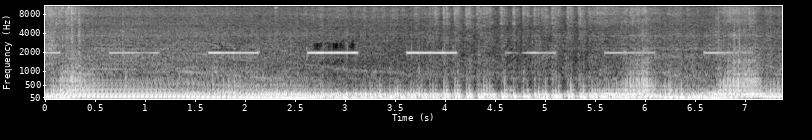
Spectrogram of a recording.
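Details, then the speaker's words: Subaru STI in 700whp build, cold day: low lumpy idle stumbling unevenly under a chime as it starts missing and later dies; thought to run rich or lean, bad O2 sensor suspected, unconfirmed. "Oh, here we go. Now it's starting to miss. So now we can figure out what's going on here, guys."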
